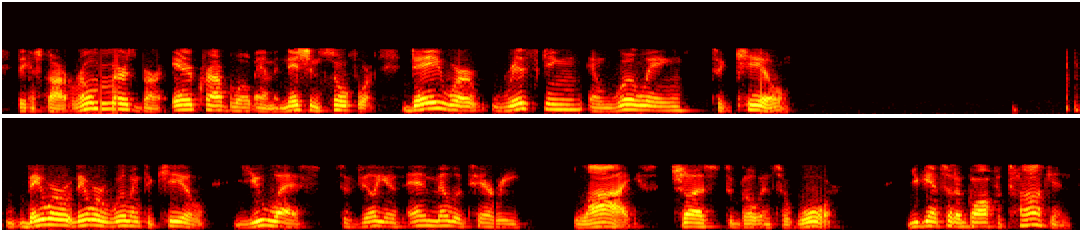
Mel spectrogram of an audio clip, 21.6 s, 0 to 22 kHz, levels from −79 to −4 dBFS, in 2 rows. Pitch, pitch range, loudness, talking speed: 150 Hz, 125-170 Hz, -25 LUFS, 115 wpm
